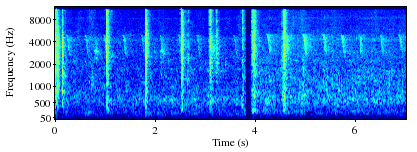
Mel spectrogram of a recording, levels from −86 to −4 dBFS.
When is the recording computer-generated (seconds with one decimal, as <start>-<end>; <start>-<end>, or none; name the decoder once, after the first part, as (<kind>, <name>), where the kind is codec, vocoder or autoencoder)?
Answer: 4.2-5.1 (vocoder, Vocos); 6.1-7.0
